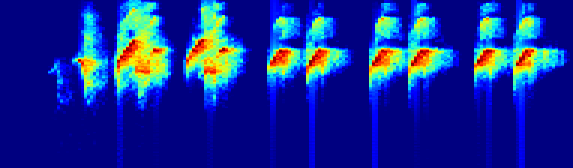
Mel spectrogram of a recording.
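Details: Brown-eared bulbul (Ixos amaurotis harterti) giving loud, harsh, shrill notes in quick pairs, repeated about every half second; otherwise quiet.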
